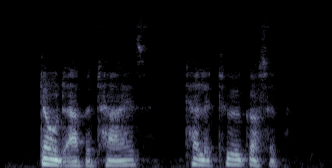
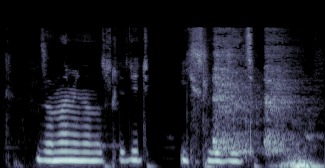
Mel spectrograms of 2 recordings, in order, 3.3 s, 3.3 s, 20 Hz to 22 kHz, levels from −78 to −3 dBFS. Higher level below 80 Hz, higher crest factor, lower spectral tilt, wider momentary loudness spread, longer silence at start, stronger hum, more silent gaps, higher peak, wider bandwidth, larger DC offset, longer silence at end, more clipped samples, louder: second, -60 dBFS vs -34 dBFS; about the same, 18 dB vs 16 dB; first, -7 dB/octave vs -5.5 dB/octave; first, 17 LU vs 11 LU; about the same, 0.4 s vs 0.35 s; neither; neither; second, -14 dBFS vs -8 dBFS; first, 15.5 kHz vs 11.5 kHz; neither; first, 0.55 s vs 0 s; neither; second, -32 LUFS vs -24 LUFS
